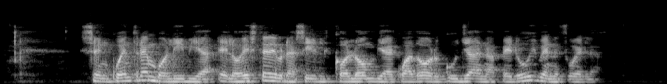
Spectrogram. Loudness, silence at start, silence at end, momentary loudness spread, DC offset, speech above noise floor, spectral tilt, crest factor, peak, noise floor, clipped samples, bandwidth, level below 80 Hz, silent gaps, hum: -15 LUFS; 0.15 s; 0.7 s; 9 LU; under 0.1%; 56 dB; -5.5 dB/octave; 16 dB; 0 dBFS; -71 dBFS; under 0.1%; 7 kHz; -50 dBFS; none; none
